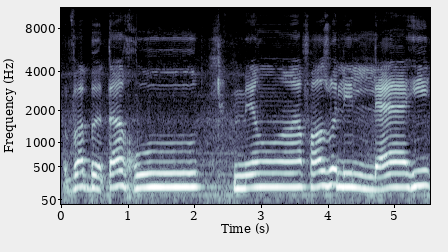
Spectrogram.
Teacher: لفظ اللہ کو ہم باریک پڑھیں گے کیونکہ اس سے پہلے زیر ہے، جبکہ ضاد کو ہم پر پڑھیں گے کیونکہ ضاد حروف مستعلیہ میں سے ہے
